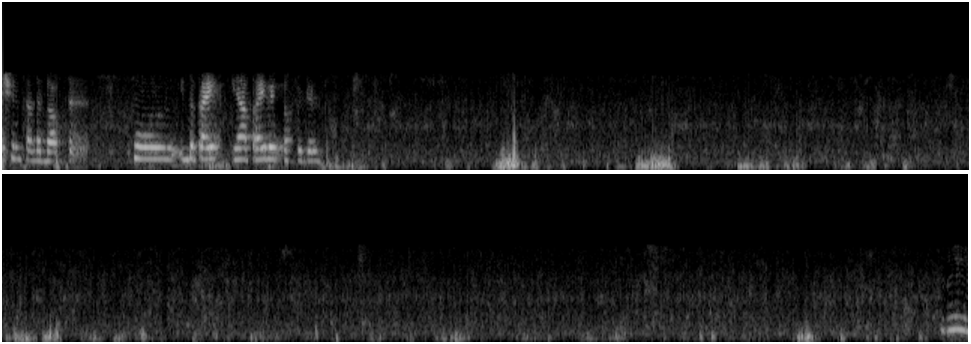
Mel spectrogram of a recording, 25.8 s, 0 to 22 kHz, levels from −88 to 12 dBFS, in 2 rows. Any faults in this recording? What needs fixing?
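The speech sounds rough, slightly synthetic and band-limited throughout, with nothing above 4 kHz, which fits the G.729 codec at around 8 kbit/s. It rebuilds each 10 ms frame from a vocal tract filter, pitch predictor and a few pulses. Prevent this by using a wideband codec.

Four dropouts turn into a stretched, buzzy tone or coloured noise that fades: 0.91–1.16 s, 3.64–3.79 s, 15.01–15.08 s and 25.43–25.51 s. This is VoIP packet loss concealed by the speech codec, with about 230, 100, 60 and 30 ms of frames extrapolated and weakened. Prevent it with forward error correction and a steadier network path.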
